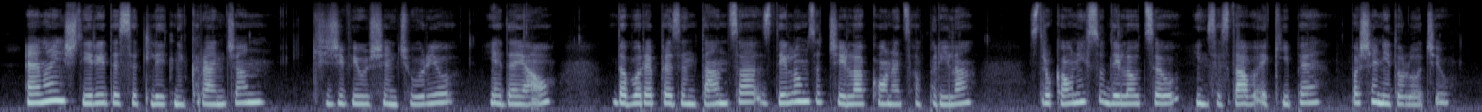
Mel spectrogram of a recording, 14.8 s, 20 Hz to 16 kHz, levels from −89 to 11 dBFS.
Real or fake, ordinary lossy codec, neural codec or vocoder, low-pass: fake; none; vocoder, 44.1 kHz, 128 mel bands, Pupu-Vocoder; 14.4 kHz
